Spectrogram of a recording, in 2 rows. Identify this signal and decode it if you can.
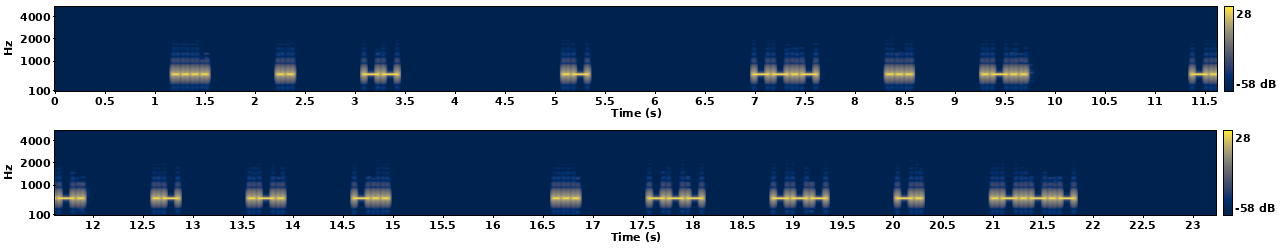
Morse code, heard as a keyed tone, about 25 wpm, spaced as for 10 wpm, 600 Hz. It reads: HIM A QSL CARD SOON.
